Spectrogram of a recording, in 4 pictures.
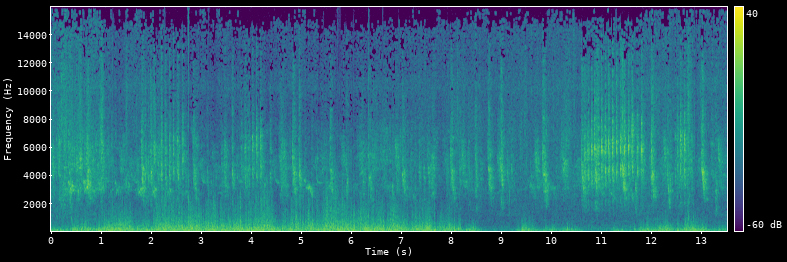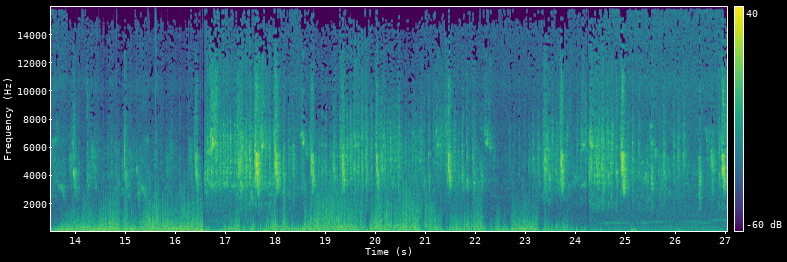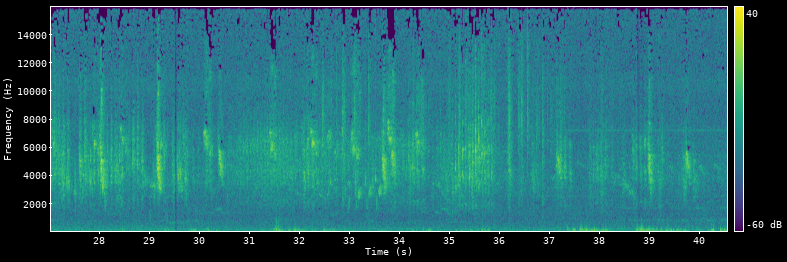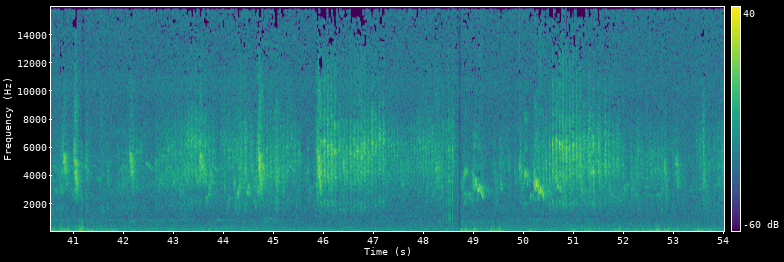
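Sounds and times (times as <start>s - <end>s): low rumbles on microphone: 0.0s - 26.3s, 37.3s - 42.1s, 46.7s - 54.0s
small birds chirping: 0.0s - 54.0s.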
